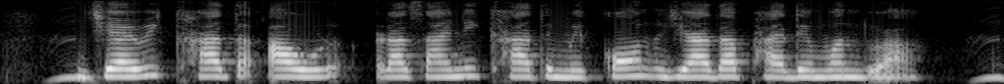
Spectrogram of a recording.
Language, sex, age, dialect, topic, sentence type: Bhojpuri, female, 18-24, Southern / Standard, agriculture, question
